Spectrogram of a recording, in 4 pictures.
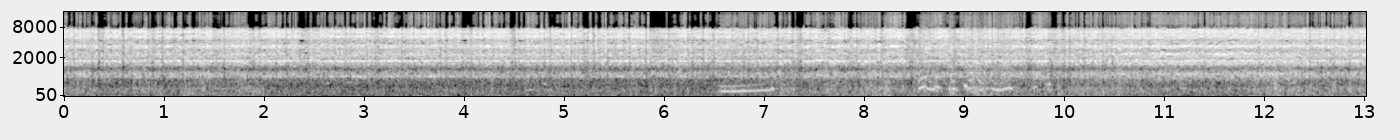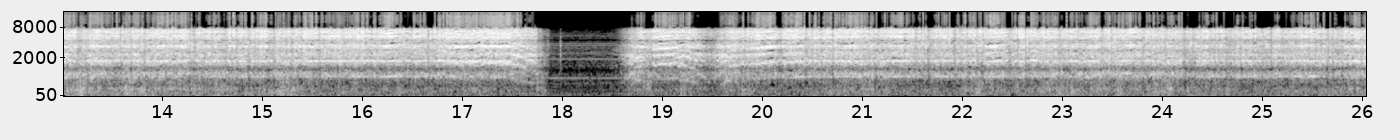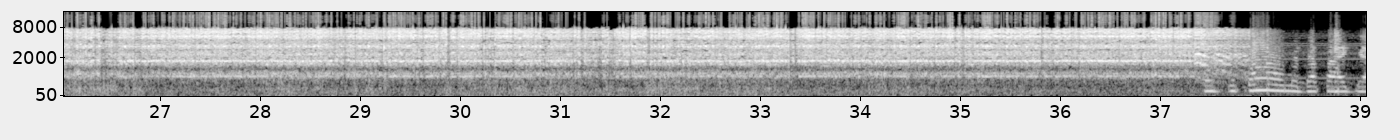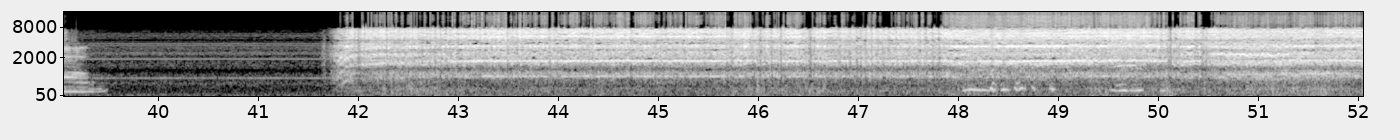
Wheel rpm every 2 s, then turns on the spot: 230, 230, 230, 230, 230, 230, 230, 230, 180, 100, 220, 230, 230, 230, 240, 240, 230, 230, 170, 0, 20, 210, 230, 230, 220, 220.
none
